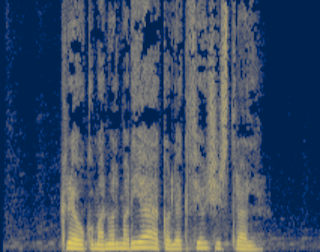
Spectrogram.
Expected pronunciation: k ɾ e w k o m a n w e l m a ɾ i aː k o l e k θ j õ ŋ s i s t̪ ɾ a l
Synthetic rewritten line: k ɾ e w k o m a n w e l m a ɾ i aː k o l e k θ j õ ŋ ʃ i s t̪ ɾ a l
